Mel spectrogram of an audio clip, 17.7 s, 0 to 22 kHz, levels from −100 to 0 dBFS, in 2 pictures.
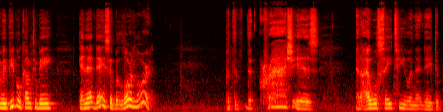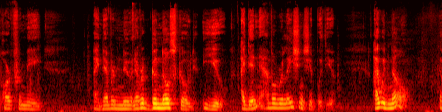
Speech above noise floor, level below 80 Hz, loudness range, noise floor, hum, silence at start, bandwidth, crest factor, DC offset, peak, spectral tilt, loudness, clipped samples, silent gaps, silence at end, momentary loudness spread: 33 dB; -78 dBFS; 6 LU; -72 dBFS; none; 0 s; over 20 kHz; 20 dB; under 0.1%; -22 dBFS; -5.5 dB/octave; -39 LUFS; under 0.1%; none; 0 s; 16 LU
